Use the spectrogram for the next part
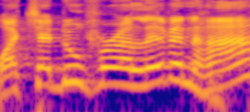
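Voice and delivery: bad, fake Canadian accent, very high pitch. Showing off impressions, put-on canadian accent. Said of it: "if that's his Canadian accent".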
